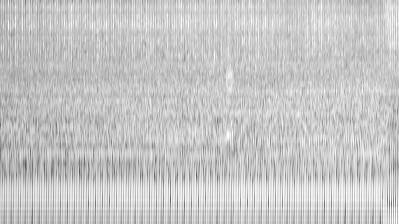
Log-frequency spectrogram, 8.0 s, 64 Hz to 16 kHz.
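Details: Curb-find Yard Machines 21-inch 179cc OHV single-cylinder snowblower idling after a full-throttle run; steady, even putter with no misses, hunting or knocks, a normal healthy idle.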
